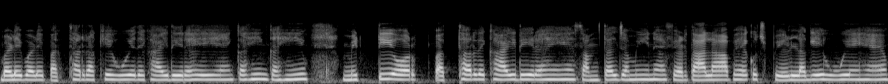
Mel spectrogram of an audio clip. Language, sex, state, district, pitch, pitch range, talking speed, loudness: Hindi, female, Chhattisgarh, Bastar, 220 Hz, 210-225 Hz, 180 wpm, -14 LUFS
